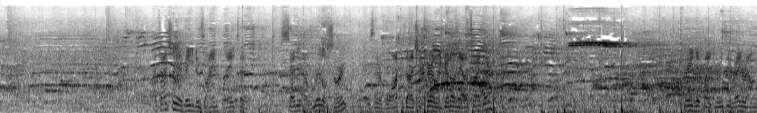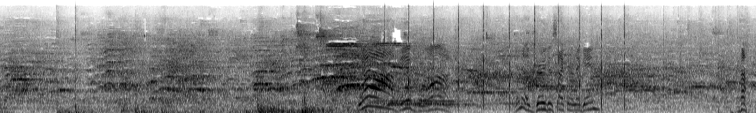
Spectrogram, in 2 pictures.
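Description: Volleyball gym sound: a ball bouncing on the hardwood floor among many players' and spectators' voices talking and calling out, with a hall echo. Two short, high, steady tones sound, about a third of the way in and again past two-thirds.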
